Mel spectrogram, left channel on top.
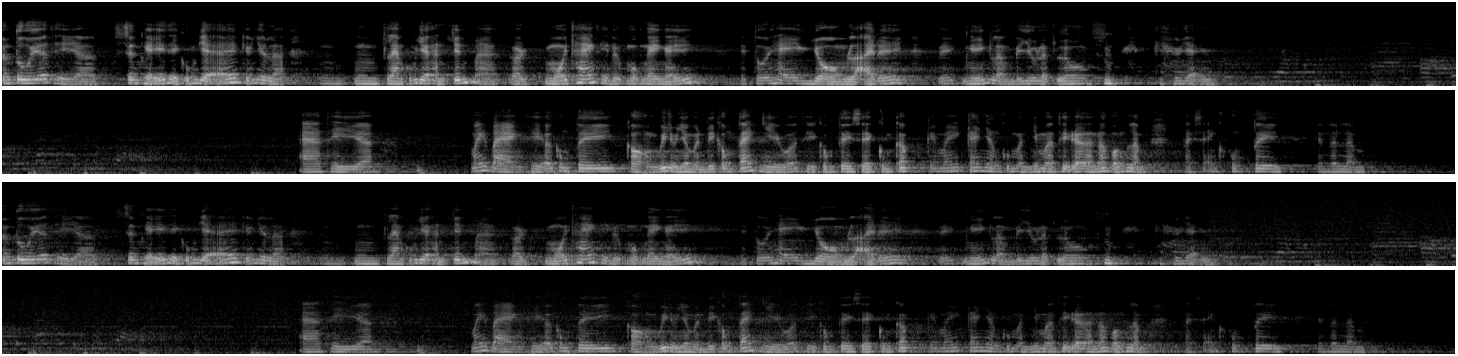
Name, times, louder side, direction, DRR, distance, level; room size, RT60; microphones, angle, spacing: voice 1, 0.0-7.0 7.4-12.1 17.5-18.3 18.7-18.8 19.2-27.3 27.7-28.2, left 3 dB, 55° left, 9 dB, 0.6 m, -29 dB
voice 2, 3.9-4.2 5.4-5.9 7.5-8.0 11.3-13.2 13.6-16.2 27.9-28.2, equal, 65° right, -5 dB, 5.5 m, -53 dB
sound 1, 12.0-22.8, right 1 dB, 80° right, 1.7 m, -52 dB
27.0 x 18.0 x 9.9 m, 2.9 s
head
